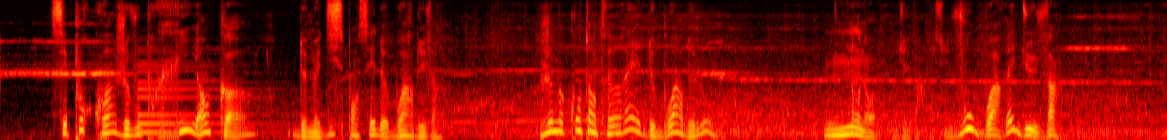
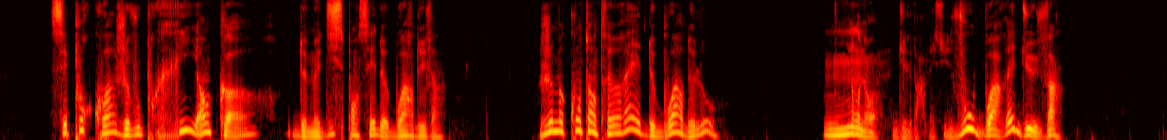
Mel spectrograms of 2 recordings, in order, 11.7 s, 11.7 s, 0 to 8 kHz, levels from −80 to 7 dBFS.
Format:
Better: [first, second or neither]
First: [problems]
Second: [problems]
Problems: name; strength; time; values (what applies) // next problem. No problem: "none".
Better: second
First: background sound (Train + Piano); 12 dB below the speech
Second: none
